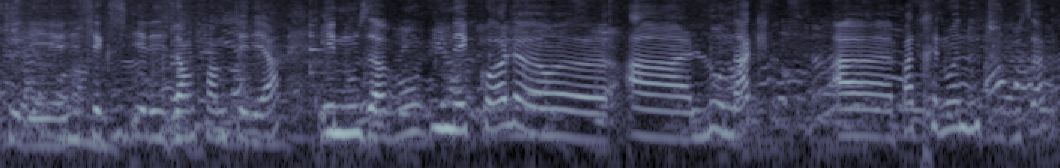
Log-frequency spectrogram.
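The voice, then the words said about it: Southern French accent. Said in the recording (French): “Ça s'entend en tout cas, vous avez l'accent ... on a vraiment l'accent du sud”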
